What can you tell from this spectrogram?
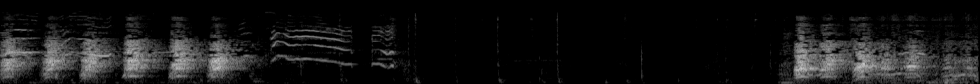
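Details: Siberian Husky puppies in a basket: a rapid run of hoarse yaps, then several high, whining cries that rise and fall, a near-silent gap with faint clicks, and a final burst of yapping.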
